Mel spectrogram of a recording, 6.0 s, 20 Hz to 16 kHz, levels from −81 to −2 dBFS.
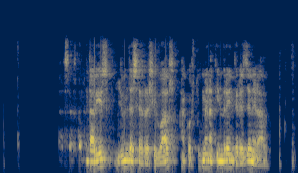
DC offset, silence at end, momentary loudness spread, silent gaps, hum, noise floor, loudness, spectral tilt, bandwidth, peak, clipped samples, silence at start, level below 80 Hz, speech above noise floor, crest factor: under 0.1%; 0.1 s; 13 LU; 5.43-5.58 s, 5.65-5.69 s, 5.75-5.82 s; none; under -90 dBFS; -18 LUFS; -6 dB/octave; 7.6 kHz; -2 dBFS; under 0.1%; 1.3 s; -56 dBFS; over 72 dB; 16 dB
